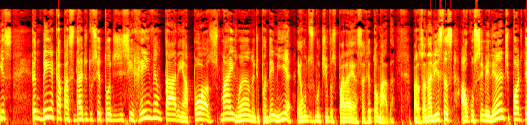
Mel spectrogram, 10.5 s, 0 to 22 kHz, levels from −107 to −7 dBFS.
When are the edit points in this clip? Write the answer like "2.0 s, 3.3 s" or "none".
4.7 s, 5.9 s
